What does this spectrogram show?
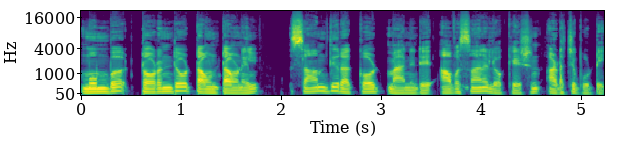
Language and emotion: Malayalam, neutral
